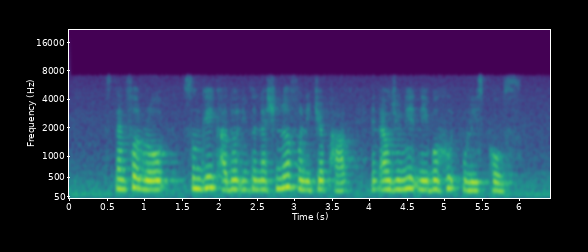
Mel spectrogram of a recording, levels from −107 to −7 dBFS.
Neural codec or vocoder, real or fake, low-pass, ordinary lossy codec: none; real; 7.2 kHz; none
